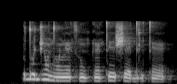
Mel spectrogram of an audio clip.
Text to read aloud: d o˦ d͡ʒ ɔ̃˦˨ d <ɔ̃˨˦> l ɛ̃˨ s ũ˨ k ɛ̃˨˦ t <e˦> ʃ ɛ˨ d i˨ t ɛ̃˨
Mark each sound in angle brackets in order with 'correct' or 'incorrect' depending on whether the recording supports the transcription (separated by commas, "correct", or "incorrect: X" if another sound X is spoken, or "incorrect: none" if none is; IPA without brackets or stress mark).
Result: incorrect: ɔ̃˨, incorrect: e˧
